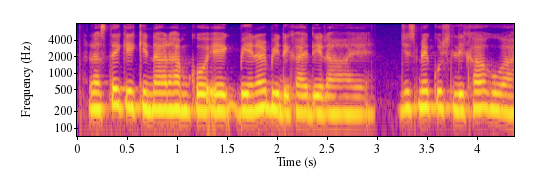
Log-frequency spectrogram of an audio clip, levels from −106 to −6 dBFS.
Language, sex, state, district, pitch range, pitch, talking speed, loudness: Hindi, female, Arunachal Pradesh, Lower Dibang Valley, 205-230 Hz, 215 Hz, 205 wpm, -13 LUFS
